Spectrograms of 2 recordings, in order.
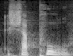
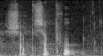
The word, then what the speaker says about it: Chaput: Das ist Michael Chaput, würde ich jetzt sagen. Ist Kanadier, darum wäre es ja Chaput. Chaput. Oder Chaput aber ich glaube, das T spricht man nicht aus.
